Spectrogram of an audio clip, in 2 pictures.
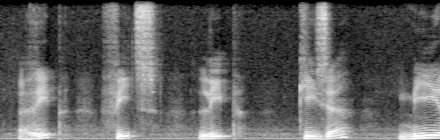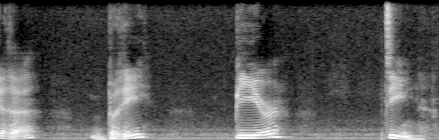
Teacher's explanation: don't make the mistake to say this as E like the English, but keep it short, say E. IE is E.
